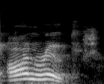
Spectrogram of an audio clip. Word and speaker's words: en route: And so we say en route is how we pronounce it. But it's obviously it comes from French.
